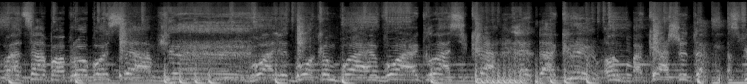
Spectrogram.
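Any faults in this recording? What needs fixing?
Short concealed packet loss occurs at 5.31 to 5.37 s (40 ms), immediately followed by 5.37 to 5.41 s (20 ms), and again at 6.91 to 6.95 s (20 ms). In each case, packets failed to reach the decoder in time. The receiver covered the hole by extending the preceding sound, repeating its pitch where it was voiced or substituting shaped noise where it was not, then crossfaded back into the real signal. The result is a brief smear or wobble, longest in the back-to-back pair near 5.3 s.

Burst of packet loss occurs at 6.27 to 6.35 s (60 ms), 7.01 to 7.13 s (100 ms) and 7.19 to 7.29 s (80 ms). Here several consecutive packets went missing, so the concealment had to run longer, continuing the last sound and gradually turning it down. It comes across as a held buzz or fading hiss, with no drop to silence in the 7.01 s burst. Playback then picks up further along, and whatever fell inside each gap is simply gone.

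To prevent these, give the receiver a deeper jitter buffer and send forward error correction or redundant packets over a steadier network path, so late or lost packets can be recovered rather than concealed.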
